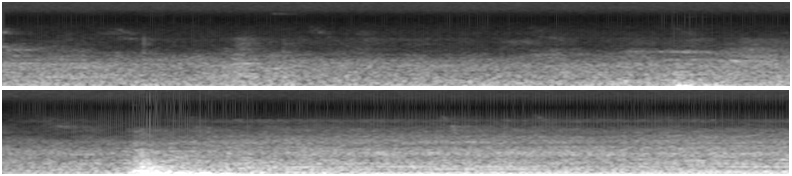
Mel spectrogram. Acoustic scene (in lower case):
residential area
